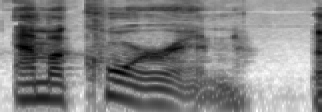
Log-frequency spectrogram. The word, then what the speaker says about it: Corrin: We are, from a newcomer, Emma Corrin. – Emma Corrin. – And it's spelled like Corrine or Corinne.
